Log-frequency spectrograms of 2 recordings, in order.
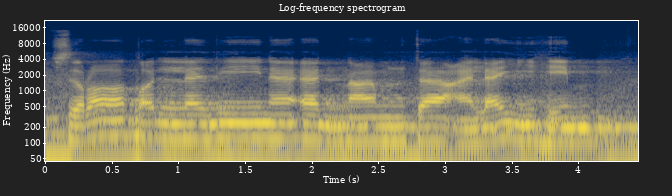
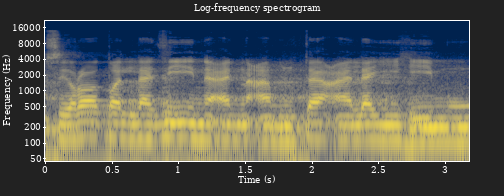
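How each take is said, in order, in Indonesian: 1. Kata terakhir berakhir dengan bunyi m tertutup. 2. Kata terakhir diakhiri dengan vokal u tambahan. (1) "kita berhenti pada alaihim yang pertama, maka dia matikan mim tu" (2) "kalau dia baca terus satu ayat"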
